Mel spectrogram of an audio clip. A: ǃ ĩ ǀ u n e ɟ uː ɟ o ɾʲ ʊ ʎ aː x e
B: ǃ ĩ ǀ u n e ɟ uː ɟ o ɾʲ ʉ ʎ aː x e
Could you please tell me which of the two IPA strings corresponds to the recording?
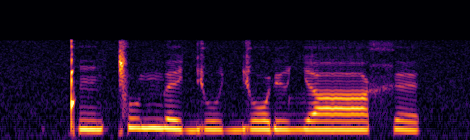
B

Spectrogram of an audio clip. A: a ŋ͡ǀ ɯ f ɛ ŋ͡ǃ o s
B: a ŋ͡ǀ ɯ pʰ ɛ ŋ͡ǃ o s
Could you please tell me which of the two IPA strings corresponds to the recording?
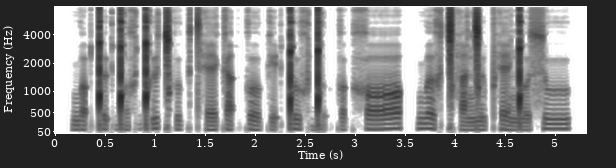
B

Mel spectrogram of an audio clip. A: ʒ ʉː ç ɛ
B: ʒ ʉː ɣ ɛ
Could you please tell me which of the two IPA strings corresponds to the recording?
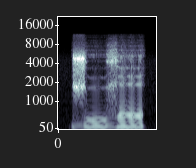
B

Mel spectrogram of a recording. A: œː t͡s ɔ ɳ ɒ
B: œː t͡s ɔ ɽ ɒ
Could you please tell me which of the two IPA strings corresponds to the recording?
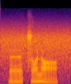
A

